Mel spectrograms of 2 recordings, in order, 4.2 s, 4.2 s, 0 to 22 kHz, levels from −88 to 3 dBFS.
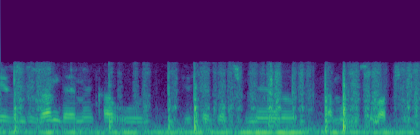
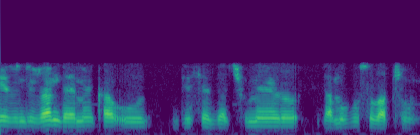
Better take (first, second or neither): second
